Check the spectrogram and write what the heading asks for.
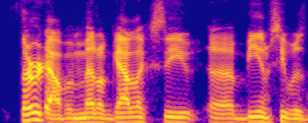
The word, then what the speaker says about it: BxMxC: what the song means BMC pronounced BMC is a song by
